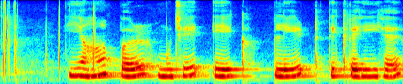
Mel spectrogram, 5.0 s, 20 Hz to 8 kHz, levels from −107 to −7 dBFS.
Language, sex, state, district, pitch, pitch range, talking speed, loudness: Hindi, female, Himachal Pradesh, Shimla, 215 Hz, 210-235 Hz, 95 wpm, -16 LUFS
